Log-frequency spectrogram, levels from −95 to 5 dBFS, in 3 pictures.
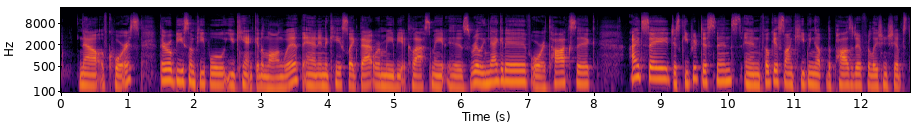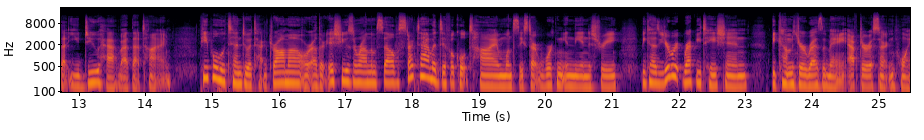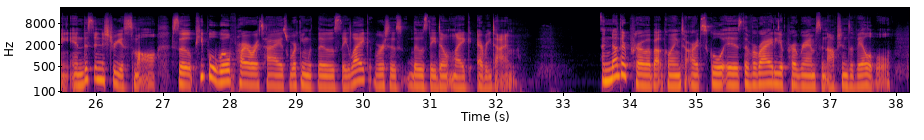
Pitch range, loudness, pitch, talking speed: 140-175 Hz, -29 LUFS, 150 Hz, 185 wpm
